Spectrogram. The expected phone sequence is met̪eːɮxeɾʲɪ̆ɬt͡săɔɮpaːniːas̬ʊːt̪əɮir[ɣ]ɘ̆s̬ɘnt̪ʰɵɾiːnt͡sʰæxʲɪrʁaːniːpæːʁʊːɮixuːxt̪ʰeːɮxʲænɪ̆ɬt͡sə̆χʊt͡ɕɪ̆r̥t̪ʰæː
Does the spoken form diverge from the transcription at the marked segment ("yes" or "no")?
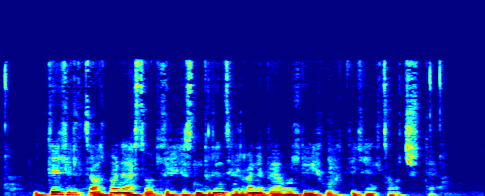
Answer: yes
